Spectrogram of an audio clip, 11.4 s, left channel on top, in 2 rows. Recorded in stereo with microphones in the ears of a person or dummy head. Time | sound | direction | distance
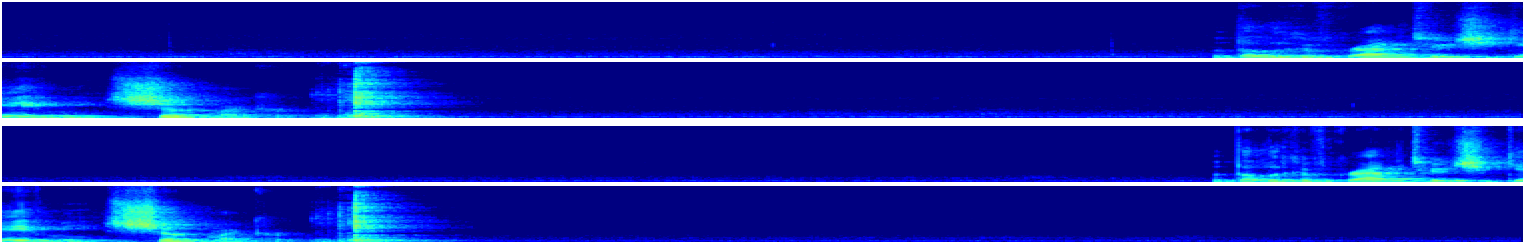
4.5 | a man speaking | 30° right (ahead or behind) | 0.5 m
6.9 | scissors | 20° right (ahead or behind) | 1.0 m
